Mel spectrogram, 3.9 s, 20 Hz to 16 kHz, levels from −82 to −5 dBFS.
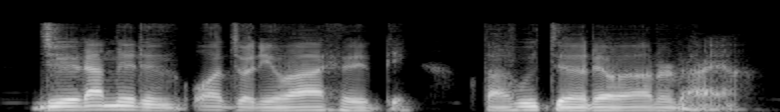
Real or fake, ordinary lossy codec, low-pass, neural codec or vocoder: fake; none; 7.2 kHz; codec, 16 kHz, 0.5 kbps, X-Codec, HuBERT features, trained on general audio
